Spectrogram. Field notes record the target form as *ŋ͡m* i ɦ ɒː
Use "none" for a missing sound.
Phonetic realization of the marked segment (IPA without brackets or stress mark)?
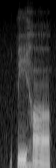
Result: k͡p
